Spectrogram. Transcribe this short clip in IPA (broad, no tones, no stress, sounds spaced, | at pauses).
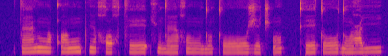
t æ̃ ð ũː qʼ ũː pʰ ĩ χ o χ tʰ eː ʔ ç ũ d æ̃ χ ũː d õ tʰ oː ʒ e t͡ʃʼ õ | kʰ e t oː d õ ʕ iː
